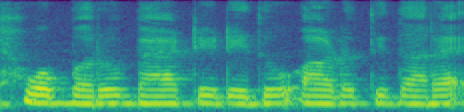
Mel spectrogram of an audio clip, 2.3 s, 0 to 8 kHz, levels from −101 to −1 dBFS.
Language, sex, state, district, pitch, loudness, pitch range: Kannada, female, Karnataka, Bangalore, 155 Hz, -16 LUFS, 155-160 Hz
